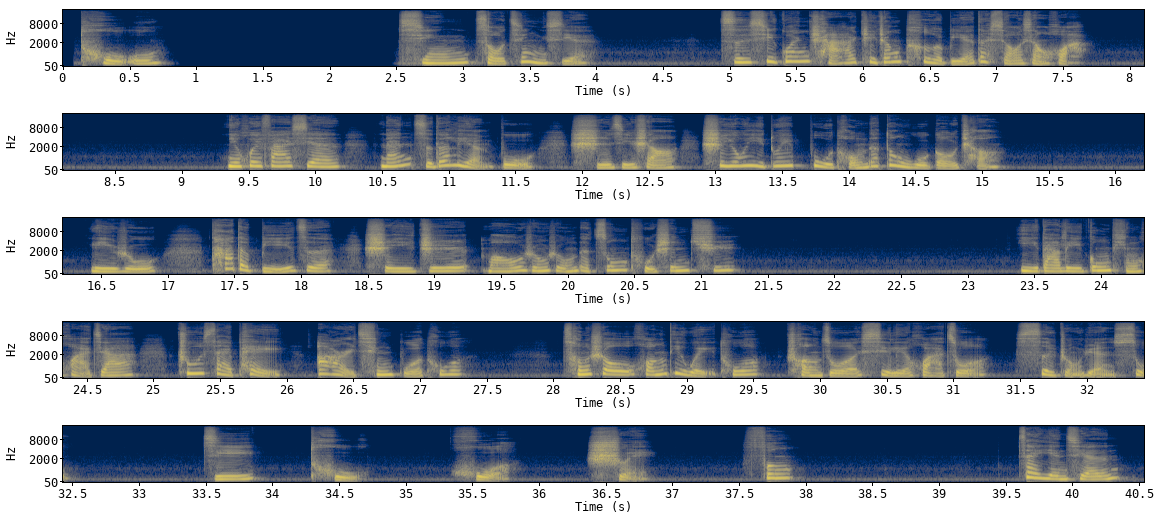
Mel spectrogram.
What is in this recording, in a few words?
Putonghua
